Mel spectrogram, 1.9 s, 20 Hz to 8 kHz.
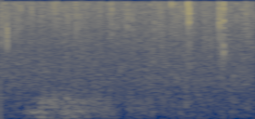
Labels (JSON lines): {"label": "biophony, growl", "recorder": "SoundTrap 500"}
